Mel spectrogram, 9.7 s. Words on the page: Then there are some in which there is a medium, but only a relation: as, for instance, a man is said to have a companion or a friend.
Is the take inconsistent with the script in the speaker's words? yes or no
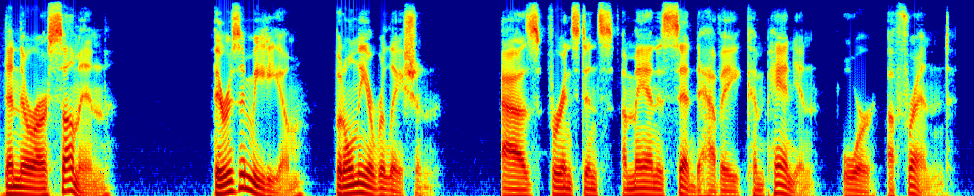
yes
